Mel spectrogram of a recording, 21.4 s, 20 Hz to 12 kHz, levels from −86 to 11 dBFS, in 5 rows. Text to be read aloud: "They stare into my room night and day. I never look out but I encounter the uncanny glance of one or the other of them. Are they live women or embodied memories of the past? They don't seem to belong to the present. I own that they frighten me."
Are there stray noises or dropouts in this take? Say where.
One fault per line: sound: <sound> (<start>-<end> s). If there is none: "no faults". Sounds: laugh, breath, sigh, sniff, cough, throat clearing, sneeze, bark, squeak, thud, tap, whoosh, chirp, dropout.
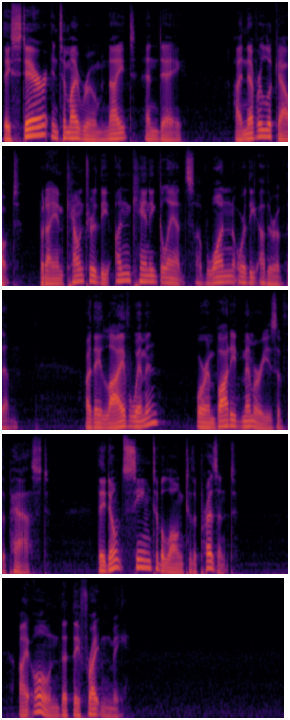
no faults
